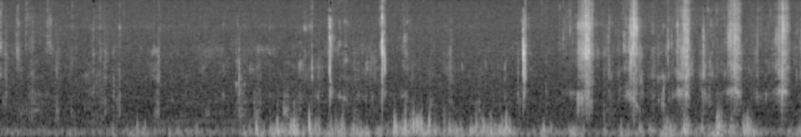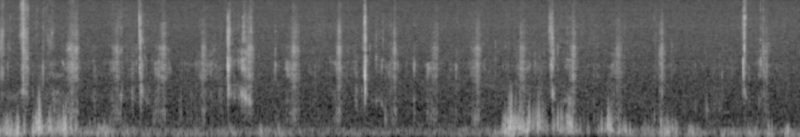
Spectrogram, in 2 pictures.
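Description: A person chewing a mouthful of boiled buffalo offal, close up, with crunching and many sharp clicks of the mouth. The chewing gets busier about two and a half seconds in.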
